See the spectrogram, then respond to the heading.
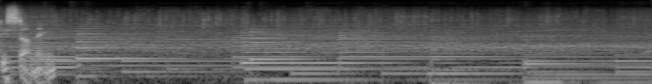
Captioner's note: crowd cheering; peaceful music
